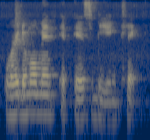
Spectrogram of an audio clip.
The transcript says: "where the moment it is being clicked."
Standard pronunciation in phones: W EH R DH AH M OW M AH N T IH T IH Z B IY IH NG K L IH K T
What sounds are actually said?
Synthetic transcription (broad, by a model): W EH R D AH M OW M AH N T IH T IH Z B IY IH NG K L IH K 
